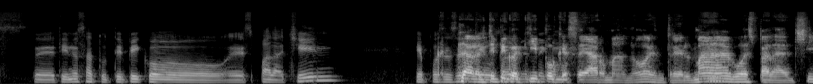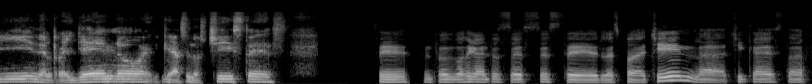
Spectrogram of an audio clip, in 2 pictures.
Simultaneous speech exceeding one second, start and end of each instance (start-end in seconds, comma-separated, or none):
4.6-5.9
